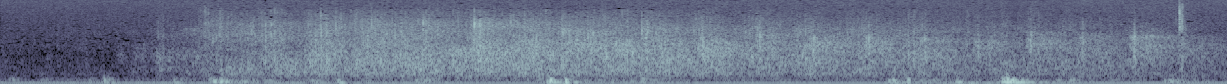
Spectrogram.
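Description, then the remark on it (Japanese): A steady wash of audience applause, many hands clapping in a dense, continuous patter with no voices, holding an even level for several seconds; a church audience in Japan welcoming a visiting navy chaplain speaker. “一つのことという題でメッセージを語ってくださいますので、拍手を持ってお迎えいたしましょう。”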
